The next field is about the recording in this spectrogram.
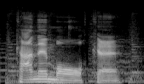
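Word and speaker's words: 金儲け: The accent becomes kanemoke. So yeah, the accent is on the mo. So the first mora of the second word part of the compound, yeah, a typical spot for the accent of compounds.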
